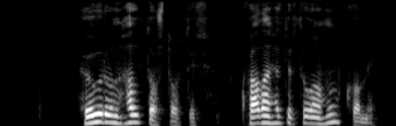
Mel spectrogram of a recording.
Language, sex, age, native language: Icelandic, male, 30-39, Icelandic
